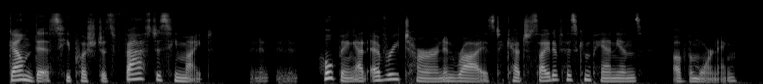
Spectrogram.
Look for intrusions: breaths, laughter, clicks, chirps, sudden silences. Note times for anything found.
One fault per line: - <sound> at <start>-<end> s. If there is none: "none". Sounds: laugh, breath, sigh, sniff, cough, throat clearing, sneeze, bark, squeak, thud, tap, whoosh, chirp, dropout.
- laugh at 2.5-3.0 s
